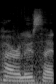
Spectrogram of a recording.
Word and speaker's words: pyrolusite: You know what pyrolusite is, right? Yeah, neither did I. Pyrolusite, key syllable pyro, by the way, is the shit they mine in Villa Verde province to turn coca leaves into high-quality cocaine.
